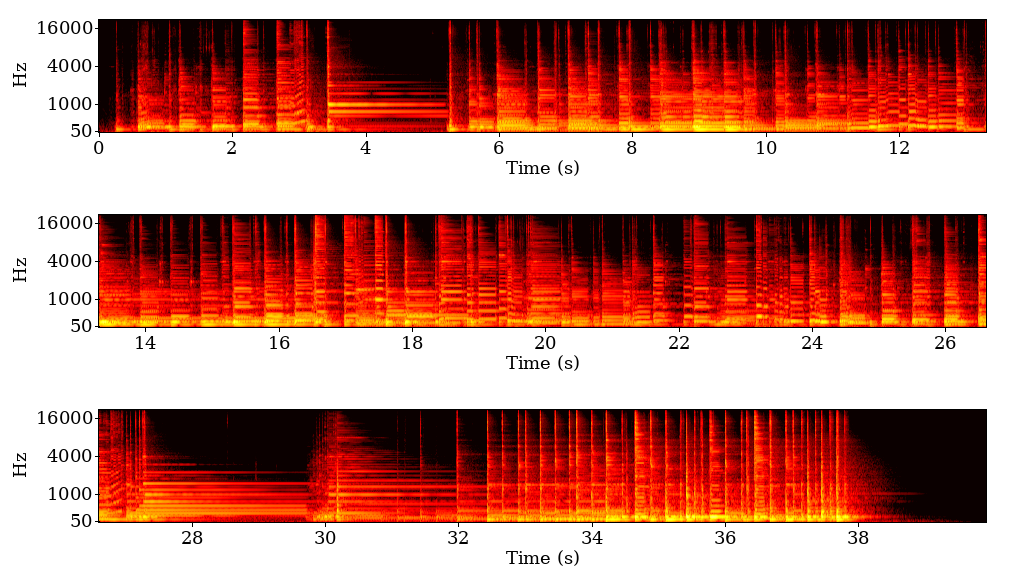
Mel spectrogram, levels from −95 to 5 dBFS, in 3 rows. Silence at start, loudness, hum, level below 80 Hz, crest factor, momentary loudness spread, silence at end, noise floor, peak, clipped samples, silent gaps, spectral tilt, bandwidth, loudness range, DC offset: 0.25 s; -27 LUFS; none; -54 dBFS; 24 dB; 16 LU; 1.8 s; -84 dBFS; -4 dBFS; under 0.1%; none; -6 dB/octave; over 20 kHz; 12 LU; under 0.1%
